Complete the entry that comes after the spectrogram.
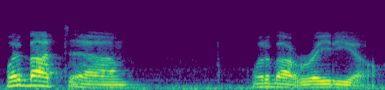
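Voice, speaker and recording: A man's voice: medium pitch, animated, measured pace. Male interviewer on dull, noisy tape. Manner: hesitant, admiring of guest. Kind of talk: casual radio interview.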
